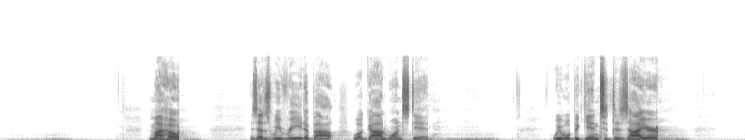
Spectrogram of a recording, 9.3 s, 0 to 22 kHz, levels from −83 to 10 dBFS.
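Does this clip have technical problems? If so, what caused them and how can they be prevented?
Yes. There is damaged data in a compressed stream: some bytes in the encoded audio were corrupted, so the decoder misread those frames, lost sync and searched for the next valid frame header. Each event is heard as a brief glitch, about 34 ms long, at 2.20–2.23 s and again at 8.18–8.21 s, just after "we will begin to". To prevent this, move and store the file over checksummed, error-protected transfers, and verify its integrity before playback.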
